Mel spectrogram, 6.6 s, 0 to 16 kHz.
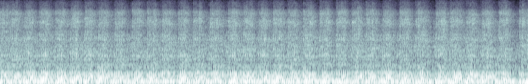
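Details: Engine start and idle of the AWD EG hatch on an M&W Pro Drag 4 ignition, after fixing the missing ECU ground; steady, even idle with a smooth beat and no misses, knocks or ticks: normal idle.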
